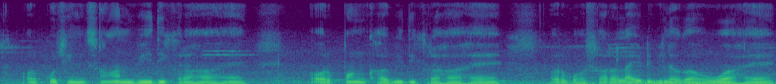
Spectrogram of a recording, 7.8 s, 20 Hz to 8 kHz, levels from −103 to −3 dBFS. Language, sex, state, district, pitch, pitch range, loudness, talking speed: Hindi, male, Maharashtra, Sindhudurg, 105 Hz, 105-110 Hz, -37 LUFS, 160 wpm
